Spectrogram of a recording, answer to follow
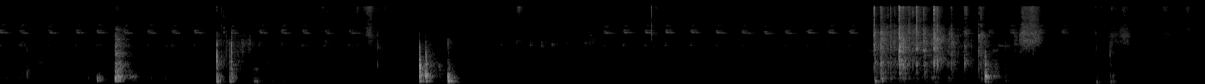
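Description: A deck of cards being shuffled and handled by hand: scattered flicks and clicks, with a dense run of rapid card rustling about nine seconds in. A small bird chirps repeatedly and faintly in the background.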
